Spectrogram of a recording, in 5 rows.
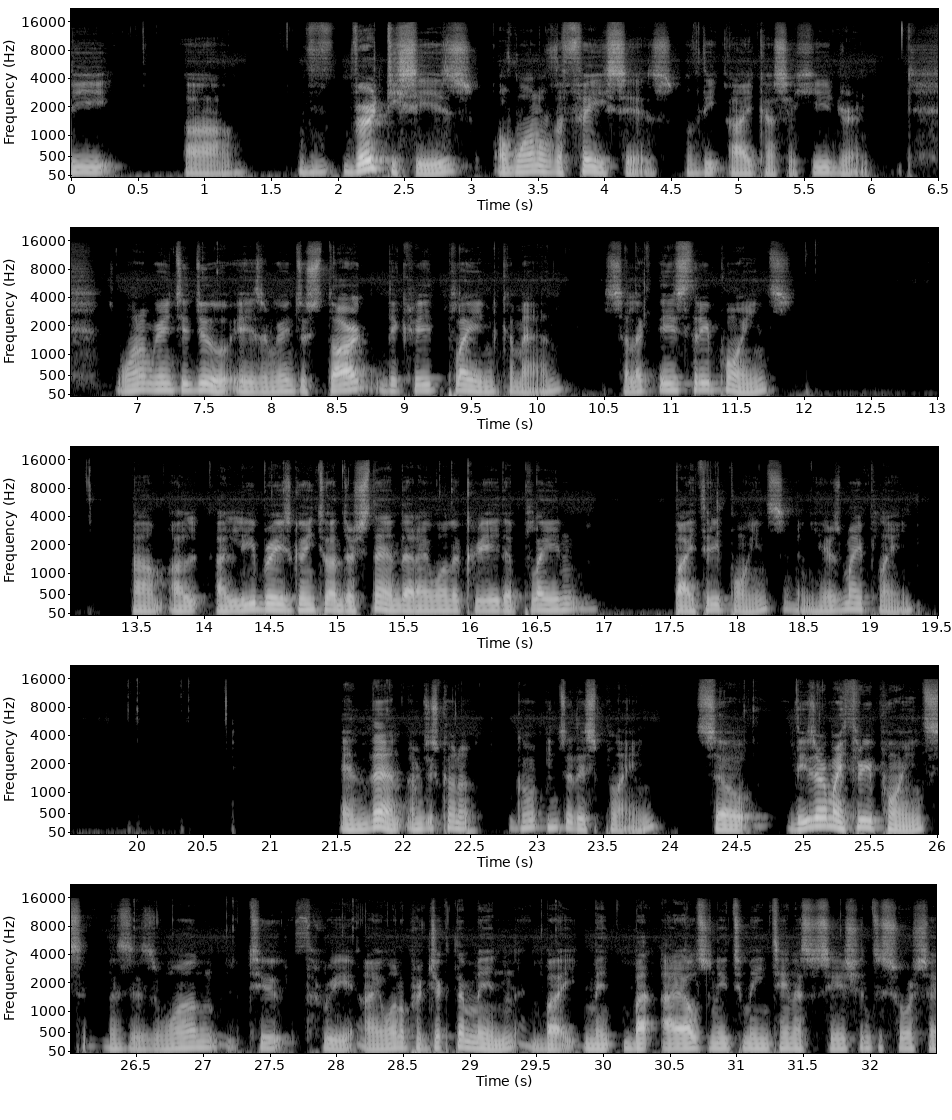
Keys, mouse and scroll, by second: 0.3-5.4 middle drag, 7.2 click, 8.0 click, 10.5-10.9 middle drag, 11.7 click, 14.2 click, 15.5 click, 17.5-18.8 middle drag, 19.0 middle click, 19.7 click, 20.1 click, 20.8 click, 21.0 click, 21.5 click, 23.8 middle click, 24.3 click, 26.1 click, 26.9 click, 27.8 click, 29.3 click, 31.5 click, 32.3 middle click.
